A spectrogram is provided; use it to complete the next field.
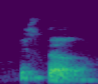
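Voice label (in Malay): "ester", Malay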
